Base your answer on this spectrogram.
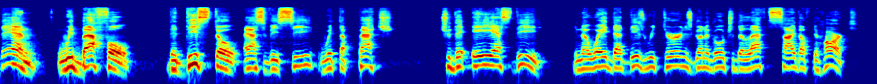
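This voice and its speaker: A man with a Portuguese accent, fairly high in pitch, with ordinary pitch variation at a very slow pace. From Brazil. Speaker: pediatric surgeon. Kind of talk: lecture. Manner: loud. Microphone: faint, cutting-out audio.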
